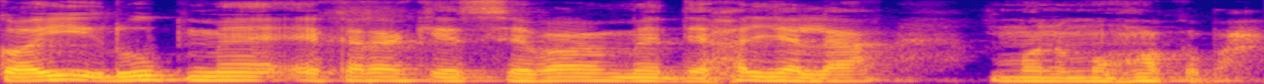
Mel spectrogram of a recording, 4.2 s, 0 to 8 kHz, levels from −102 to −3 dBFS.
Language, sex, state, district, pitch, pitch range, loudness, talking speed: Bhojpuri, male, Bihar, Muzaffarpur, 130 Hz, 120-140 Hz, -16 LUFS, 155 wpm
